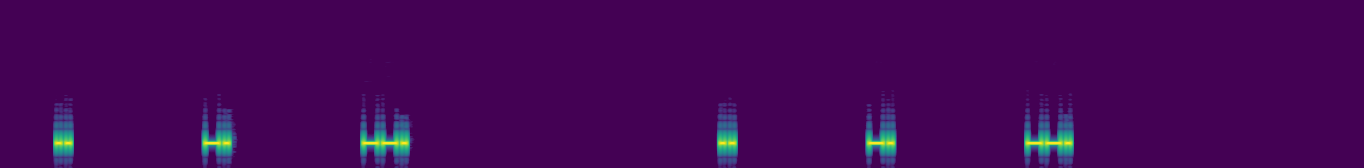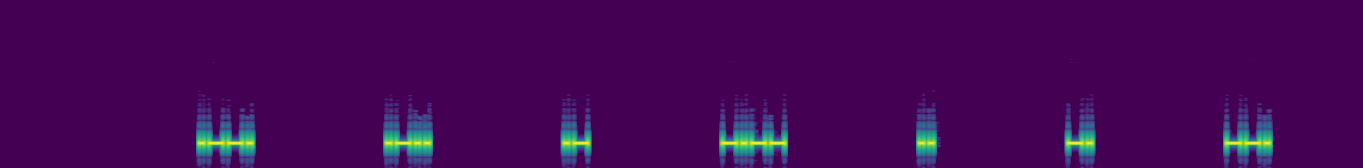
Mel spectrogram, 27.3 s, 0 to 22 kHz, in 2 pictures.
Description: Morse code, heard as a keyed tone, about 25 wpm, spaced as for 6 wpm, 600 Hz. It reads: ING ING PLAYING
